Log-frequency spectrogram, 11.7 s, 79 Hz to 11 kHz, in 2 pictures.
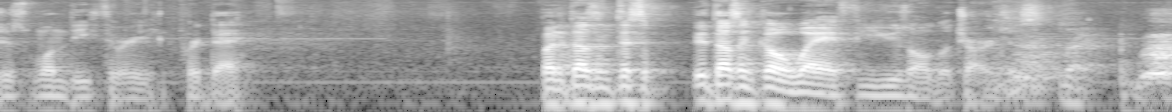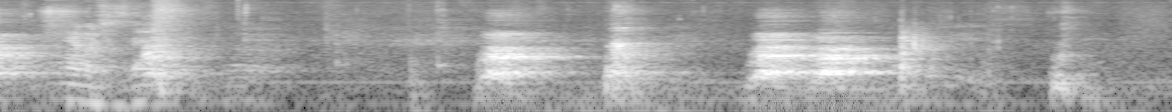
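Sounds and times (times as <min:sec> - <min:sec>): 
speech: 0:00.0 - 0:01.5, 0:02.7 - 0:06.9
dogs barking: 0:04.9 - 0:07.1, 0:08.2 - 0:11.4.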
